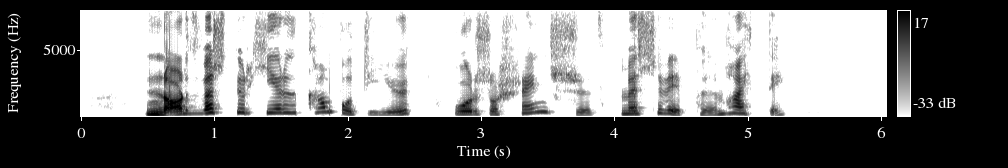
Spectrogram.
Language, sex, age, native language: Icelandic, female, 40-49, Icelandic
